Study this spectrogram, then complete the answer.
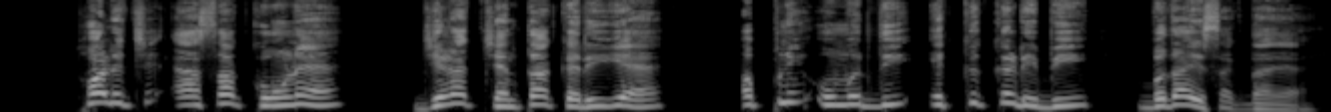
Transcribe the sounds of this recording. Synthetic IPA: t̪ʰʊaːɽet͡ʃɛːsakoːɽ̃ɛː | d͡ʒeːɽat͡ʃɪ̃nt̪akɐɾiɛː | ɐpɽ̃iʔʊməɾd̪iːɪkːəɽibʱiː | bɐd̪aːisɐk̚d̪aːɛ̰ː

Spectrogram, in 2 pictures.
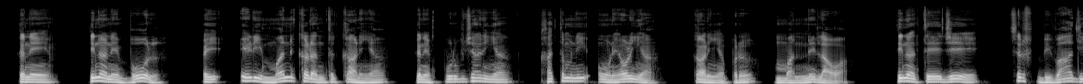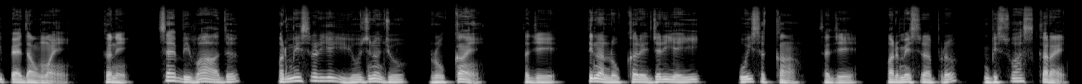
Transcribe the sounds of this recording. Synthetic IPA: kɐne | t̪ɪnãneboːl | pɐi | eːɽimɐnkɐɽə̃nt̪kaːɽ̃ɪjã | kɐnepʊɾʋd͡ʒaːnɪjã | kʰɐt̪əmnĩoːɽ̃eoːɭɪjã | kãːɽ̃ɪjãpɐɾmɐnːelaːo̰a̰ː | t̪ɪnãt̪ed͡ʒe | sɪɾpʰbɪʋaːd̪ipɛːd̪aɦõːã̰ḛ̃ | kɐne | sɛbɪʋaːd̪ | pɐɾmeːsɾaɾɪjajoːd͡ʒnãd͡ʒo | ɾoːkãḛ̃ | sɛd͡ʒeː | t̪ɪnãloːkãɾezɐɾɪjei | ɦʊisɐkːãsɛd͡ʒe | pɐɾmeːsɾapɐɾ | bɪswaːskɐɾã̰ːḛ̃ː

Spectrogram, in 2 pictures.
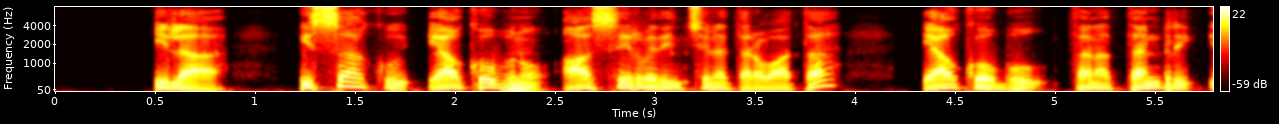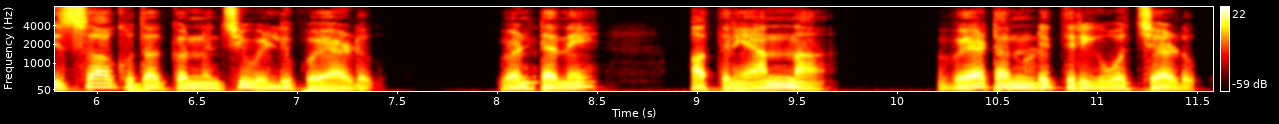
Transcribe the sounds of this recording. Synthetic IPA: ila̰ː | isaːkujaːko̞ːbunuʔaːʃiːɾʋɐd̪iɲt͡ʃinɐt̪ɐɾʋa̰ːt̪ɐ | jaːko̞ːbut̪ɐnɐt̪ɐɳɖriisaːkud̪ɐɡːɐɾnuɲt͡ʃiʋe̞ɭːipɔːjaːɽu | ʋeɳʈɐne̞ː | ɐt̪ɐniɐnːɐ̰ | ʋɛːʈɐnuɳɖit̪iɾiɡiʋɐt͡ʃːaːɽu

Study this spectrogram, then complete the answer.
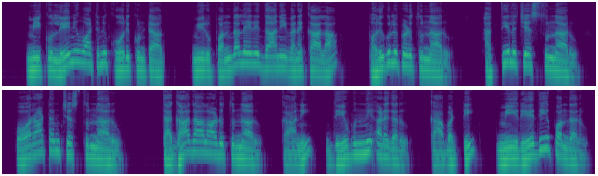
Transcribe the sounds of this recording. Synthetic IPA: miːkule̞ːniʋaːʈiniko̞ːɾukuɳʈaːɾu | miːɾupond̪ɐle̞ːnid̪aːniʋɛnɐkaːlaː | pɐɾuɡulupe̞ɽut̪unːaːɾṵ | hɐt̪jɐlut͡ʃe̞ːst̪unːaːɾu | pɔːɾaːʈɐmt͡ʃe̞ːst̪unːaːɾu | t̪ɐɡaːd̪aːlaːɽut̪unːaːɾu | ka̰ːniːd̪e̞ːwunːiʔɐɽɐɡɐɾṵ | ka̰ːbɐʈːi | miːɾe̞ːd̪iːpond̪ɐɾu

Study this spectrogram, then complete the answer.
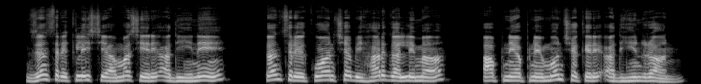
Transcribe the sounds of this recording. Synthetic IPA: d͡ʒɛ̃ːnsɾekɐliːsɪjamɐsiɾeɐd̪ʱiːne | t̪ɛ̃ːnsɾekwaːnt͡ʃʰɛbʱiɦɐɾɡɐlːimɛ̃ | ɐpneɐpñemʊnʃɐkeɾeʔɐd̪ʱiːnɾaːn

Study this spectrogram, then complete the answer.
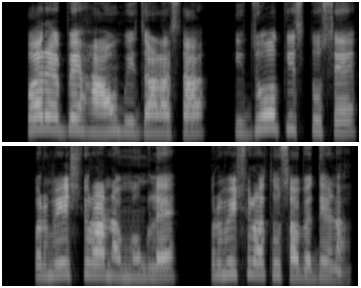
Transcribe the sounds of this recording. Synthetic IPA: pɐɾɛːbɛɦãːũbʱid͡zaːɽ̃asa | kid͡zoːkɪsʰt̪ʊsɛ | pɐɾmeːʃəɾanamʊ̃ŋɡlɛ | pɐɾmeːʃəɾat̪ʊsabɛd̪eːɽ̃aː

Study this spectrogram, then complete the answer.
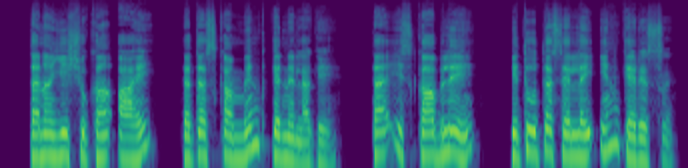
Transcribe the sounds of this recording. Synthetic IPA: t̪ɛnãjiːʃukãʔaːe | t̪ɛt̪ɛːskãmɪnət̪keɾnelɐɡe | t̪ɛʔɪskaːble | kit̪ut̪ɛːselɐiʔɪnkeɾes

